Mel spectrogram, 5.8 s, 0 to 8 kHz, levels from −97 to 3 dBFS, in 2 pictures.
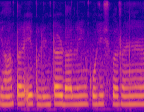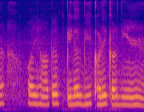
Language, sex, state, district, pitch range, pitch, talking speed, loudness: Hindi, female, Rajasthan, Churu, 215-230 Hz, 225 Hz, 195 wpm, -28 LUFS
